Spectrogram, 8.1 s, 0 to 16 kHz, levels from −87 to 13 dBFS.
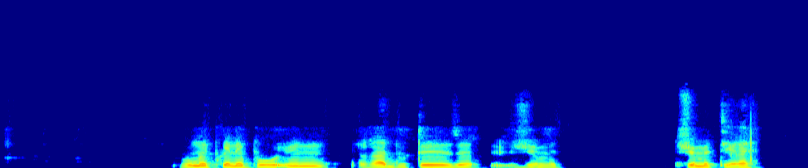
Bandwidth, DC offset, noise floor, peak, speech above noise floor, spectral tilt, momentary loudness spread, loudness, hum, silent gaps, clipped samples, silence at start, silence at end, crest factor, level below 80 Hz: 7.4 kHz; under 0.1%; under -90 dBFS; -4 dBFS; over 70 dB; -8.5 dB/octave; 16 LU; -20 LUFS; none; 6.27-6.31 s; under 0.1%; 1.8 s; 0.5 s; 18 dB; -60 dBFS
